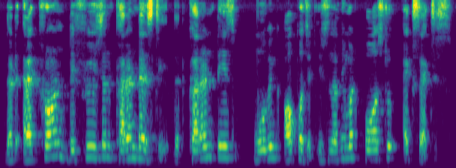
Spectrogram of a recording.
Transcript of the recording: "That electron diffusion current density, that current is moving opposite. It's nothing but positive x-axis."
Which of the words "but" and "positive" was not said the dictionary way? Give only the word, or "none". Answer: positive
